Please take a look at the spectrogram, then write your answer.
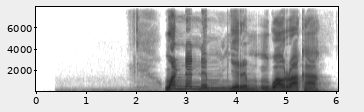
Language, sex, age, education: Igbo, male, 15-29, tertiary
